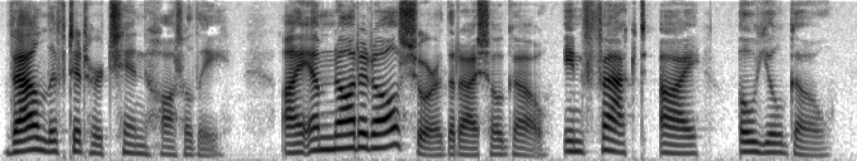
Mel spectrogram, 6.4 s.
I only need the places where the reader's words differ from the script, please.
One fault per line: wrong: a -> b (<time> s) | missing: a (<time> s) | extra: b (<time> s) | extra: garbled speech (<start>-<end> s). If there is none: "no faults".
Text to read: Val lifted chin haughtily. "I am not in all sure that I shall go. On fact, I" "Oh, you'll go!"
extra: her (0.7 s)
wrong: in -> at (2.7 s)
wrong: On -> In (4.2 s)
